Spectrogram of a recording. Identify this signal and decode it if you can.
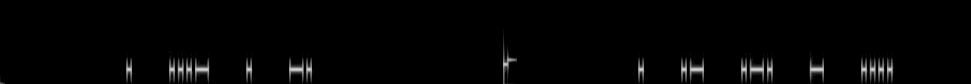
Morse code, heard as a keyed tone, about 28 wpm, spaced as for 16 wpm, 700 Hz. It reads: EVEN EARTH
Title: 3x Character Spacing - Top 300 Words - 28wpm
